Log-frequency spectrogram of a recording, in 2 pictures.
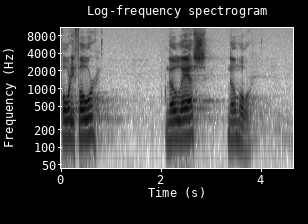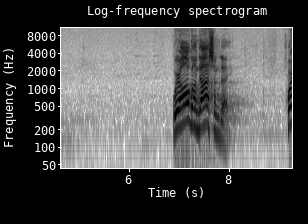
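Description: An elderly man speaks into a microphone in short, emphatic phrases with pauses between them.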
